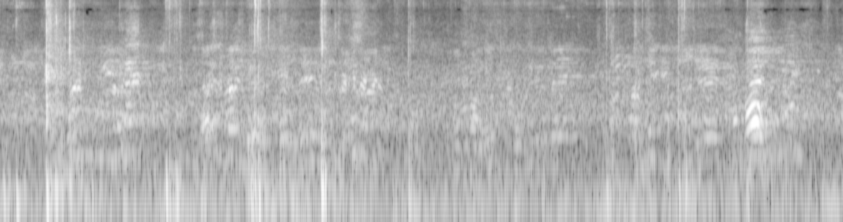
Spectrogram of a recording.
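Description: A football being kicked on an artificial-turf pitch: a few sharp thuds of boot on ball, mostly in the first half, with players calling out and one louder shout near the end.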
